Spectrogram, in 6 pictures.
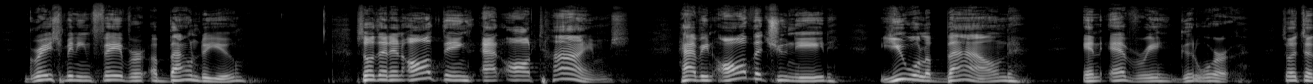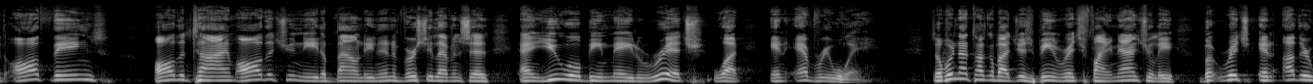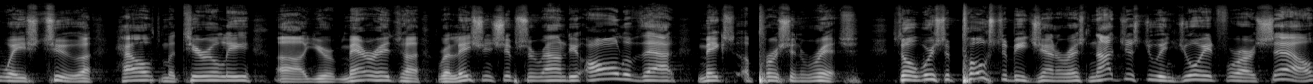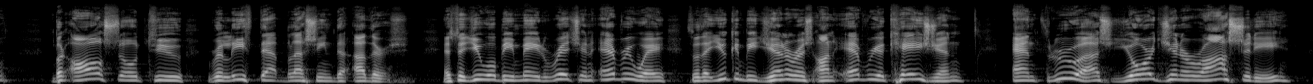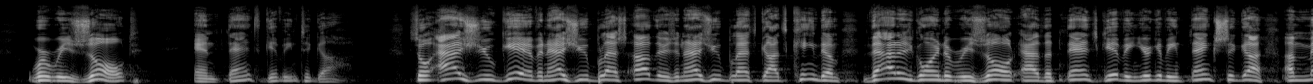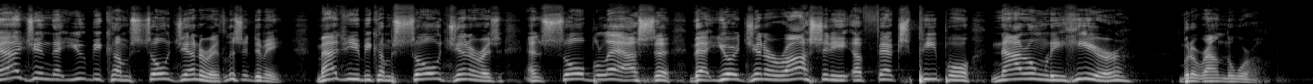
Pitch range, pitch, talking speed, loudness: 165-210 Hz, 185 Hz, 150 wpm, -23 LUFS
